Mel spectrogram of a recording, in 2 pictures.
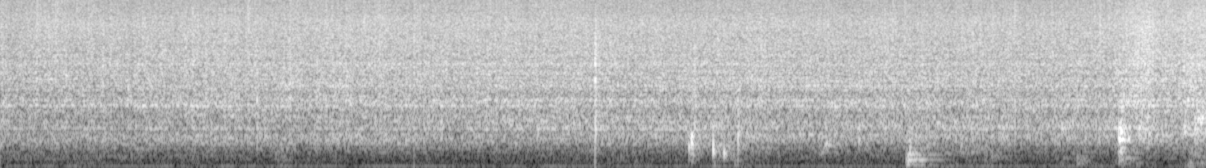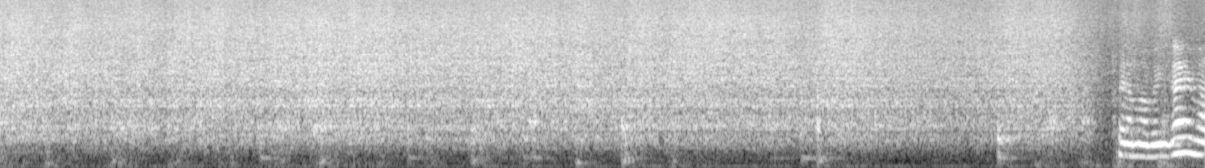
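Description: Salted onions sauté in a pan for aloo paratha filling, with a constant close hiss and sizzle throughout and occasional soft stirring scrapes.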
